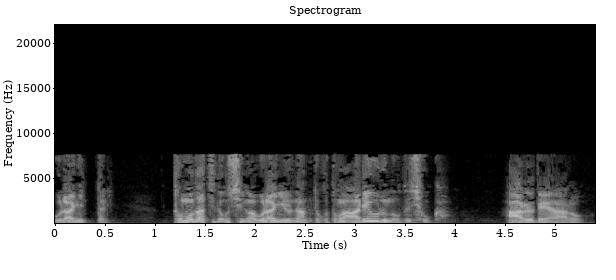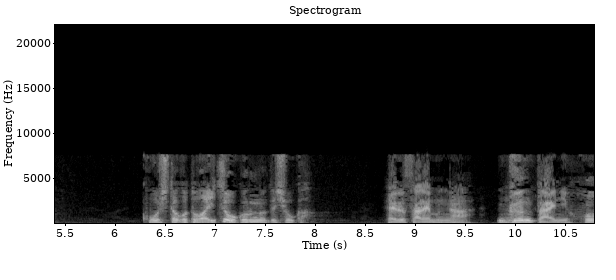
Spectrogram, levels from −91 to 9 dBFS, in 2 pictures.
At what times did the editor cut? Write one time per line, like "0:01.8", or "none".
0:09.7

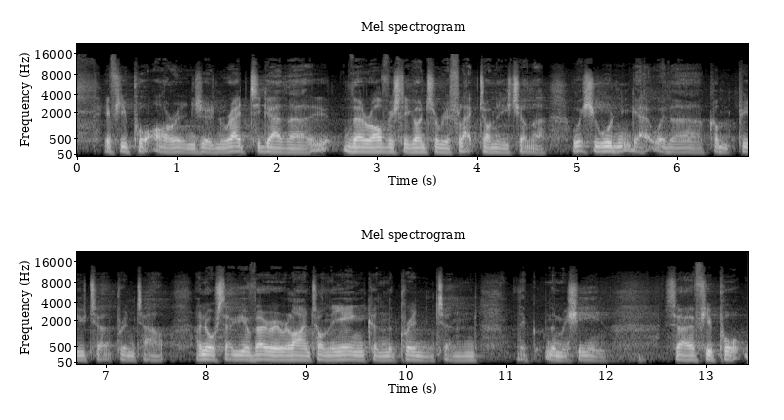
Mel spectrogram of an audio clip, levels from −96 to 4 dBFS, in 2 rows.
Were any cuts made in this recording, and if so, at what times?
0:06.6

